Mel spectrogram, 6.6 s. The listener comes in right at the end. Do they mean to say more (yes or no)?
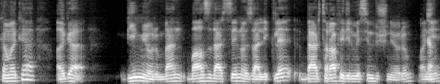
no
